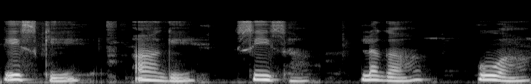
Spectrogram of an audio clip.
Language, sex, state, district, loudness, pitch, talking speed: Hindi, female, Bihar, Katihar, -15 LUFS, 170 Hz, 55 wpm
